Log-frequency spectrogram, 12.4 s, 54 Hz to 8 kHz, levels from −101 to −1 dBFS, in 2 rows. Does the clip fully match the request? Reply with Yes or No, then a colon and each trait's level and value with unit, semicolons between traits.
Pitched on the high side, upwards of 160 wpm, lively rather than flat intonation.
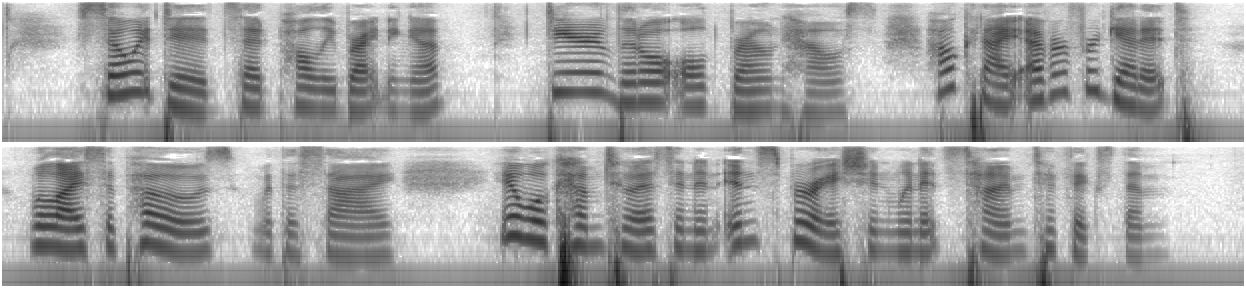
Yes: high, 195 Hz; average, 185 wpm; wide, 5.7 semitones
